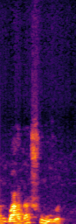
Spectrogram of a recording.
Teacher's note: quando eu junto, não há nenhuma perda de fonema. Eu consigo ouvir aí a palavra guarda completa e chuva completa. Não há nenhuma perda de fonema.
